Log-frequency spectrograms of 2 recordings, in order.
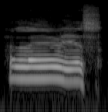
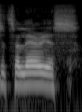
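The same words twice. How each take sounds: First: Slow, stretched "Hilarious"; deadpan drawn-out "Hilarious". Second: Said in the usual way. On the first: Acted. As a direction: savour the word "Hilarious" slowly. Repeats word drawn out.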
